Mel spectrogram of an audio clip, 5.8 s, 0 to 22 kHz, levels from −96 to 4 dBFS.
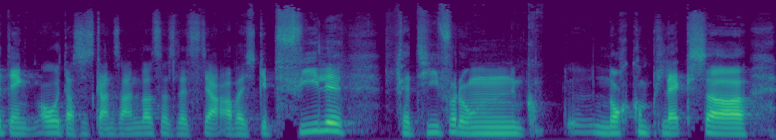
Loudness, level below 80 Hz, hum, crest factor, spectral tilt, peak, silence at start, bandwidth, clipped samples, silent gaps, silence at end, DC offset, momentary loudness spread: -34 LUFS; -86 dBFS; none; 22 dB; -4 dB/octave; -12 dBFS; 0 s; 19.5 kHz; under 0.1%; none; 0 s; under 0.1%; 15 LU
